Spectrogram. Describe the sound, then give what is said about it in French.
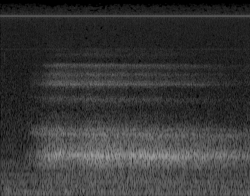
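A gentle voiced exhale in a breathing exercise, like fogging a window pane: a soft, steady breath carrying a faint hum, rising in quickly and holding for about two and a half seconds before easing off. “Maintenant, tu vas sonoriser le souffle sortant très légèrement, comme on souffle de la buée sur une vitre.”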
